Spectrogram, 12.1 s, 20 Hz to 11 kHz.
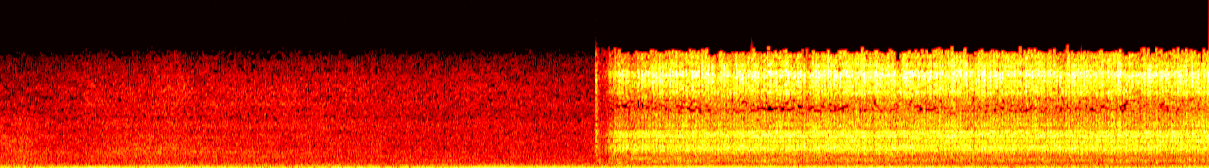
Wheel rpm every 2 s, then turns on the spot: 0, 0, 10, 60, 70, 70.
none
